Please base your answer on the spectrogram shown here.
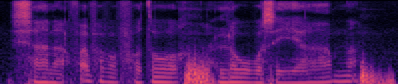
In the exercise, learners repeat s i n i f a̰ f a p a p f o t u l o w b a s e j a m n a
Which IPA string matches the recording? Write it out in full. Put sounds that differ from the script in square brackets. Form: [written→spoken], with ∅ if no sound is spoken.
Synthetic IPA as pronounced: s [i→a] n [i→a] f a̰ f a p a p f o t [u→o] l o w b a s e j a m n a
